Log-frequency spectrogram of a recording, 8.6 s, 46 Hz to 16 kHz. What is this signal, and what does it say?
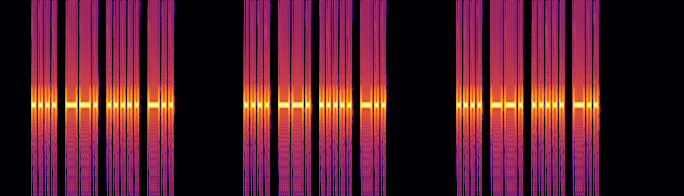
Morse code, heard as a keyed tone, about 28 wpm, 700 Hz. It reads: HG5D HG5D HG5D
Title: DXCC-100 Call Signs - 4 Characters - Repeated 3x - 28wpm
